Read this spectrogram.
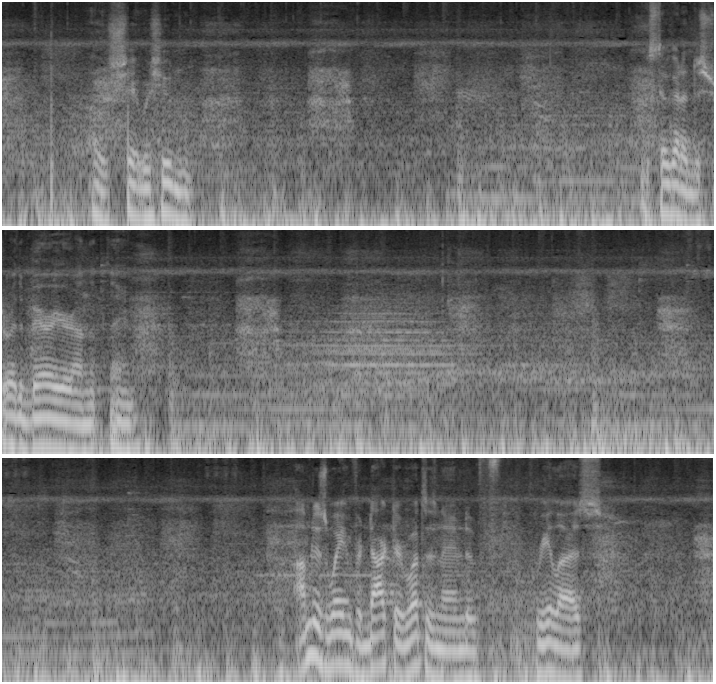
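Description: A man speaks into a headset microphone, close up.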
